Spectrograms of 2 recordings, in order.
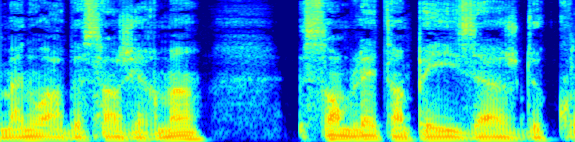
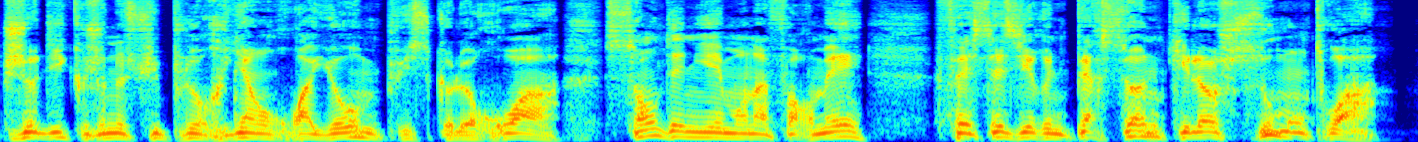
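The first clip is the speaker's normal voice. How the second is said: high, loud, wounded pride; indignant Robert; 8 semitones higher, 4 dB louder than usual. Acted. Robert protesting to his brother the king, indignant and loud. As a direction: storm in and throw it all back at the king.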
